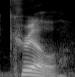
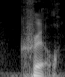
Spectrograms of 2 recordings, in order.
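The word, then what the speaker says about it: Kirill: top there ryan uh that would be krill krill krill i gotta kinda get the i in there if i krill to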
